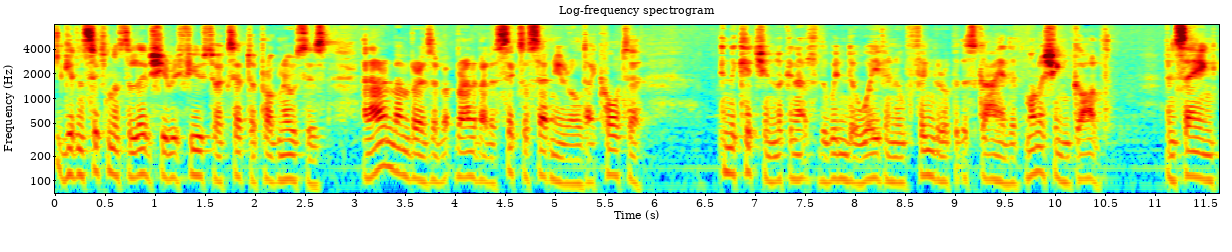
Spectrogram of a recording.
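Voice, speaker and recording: A man with a British accent, fairly low in pitch, at a very fast pace with fairly even intonation, over noticeable background noise. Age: 60s. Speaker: business mentor. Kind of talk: recorded personal tribute message.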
